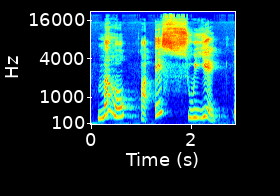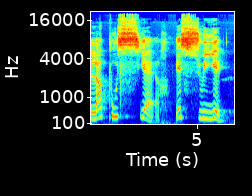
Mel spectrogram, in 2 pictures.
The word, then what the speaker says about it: essuyer: Essuyer. C'est comme si on a un I ici. Essuyer la poussière. I ici se prononce I.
